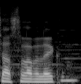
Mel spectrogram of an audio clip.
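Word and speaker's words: as-salamu alaykum: Oh, it's asalam alaikum. Okay. Ah, okay. And that explains the the a sound at the beginning.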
